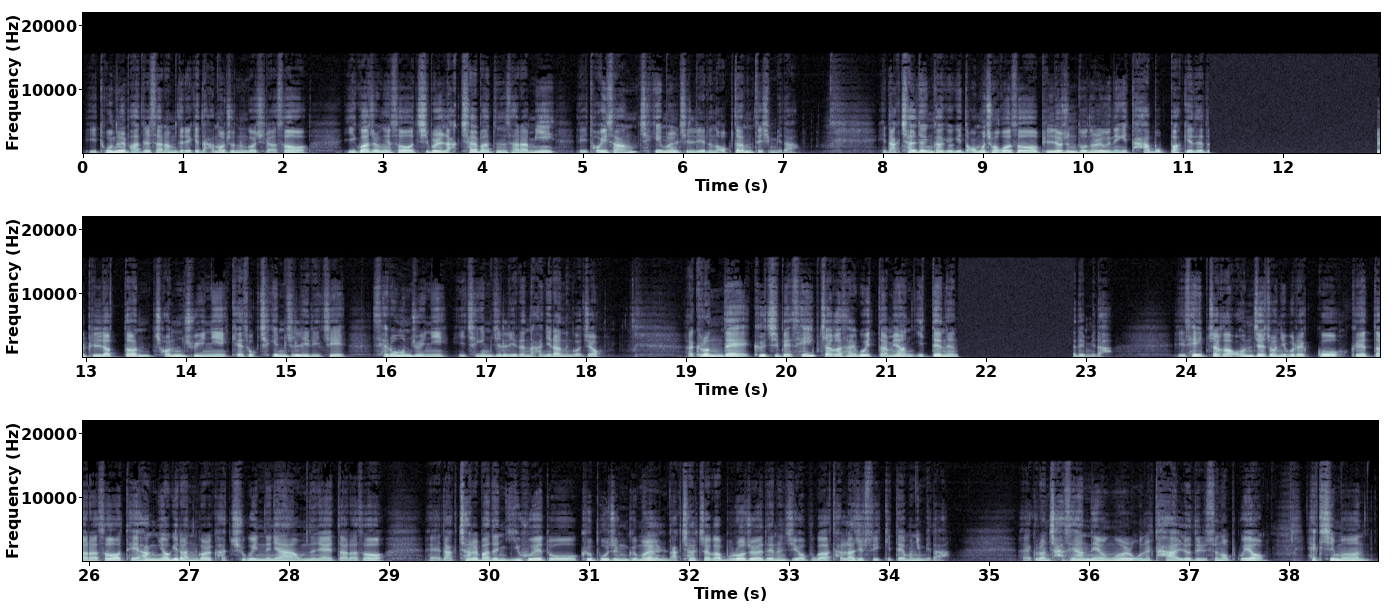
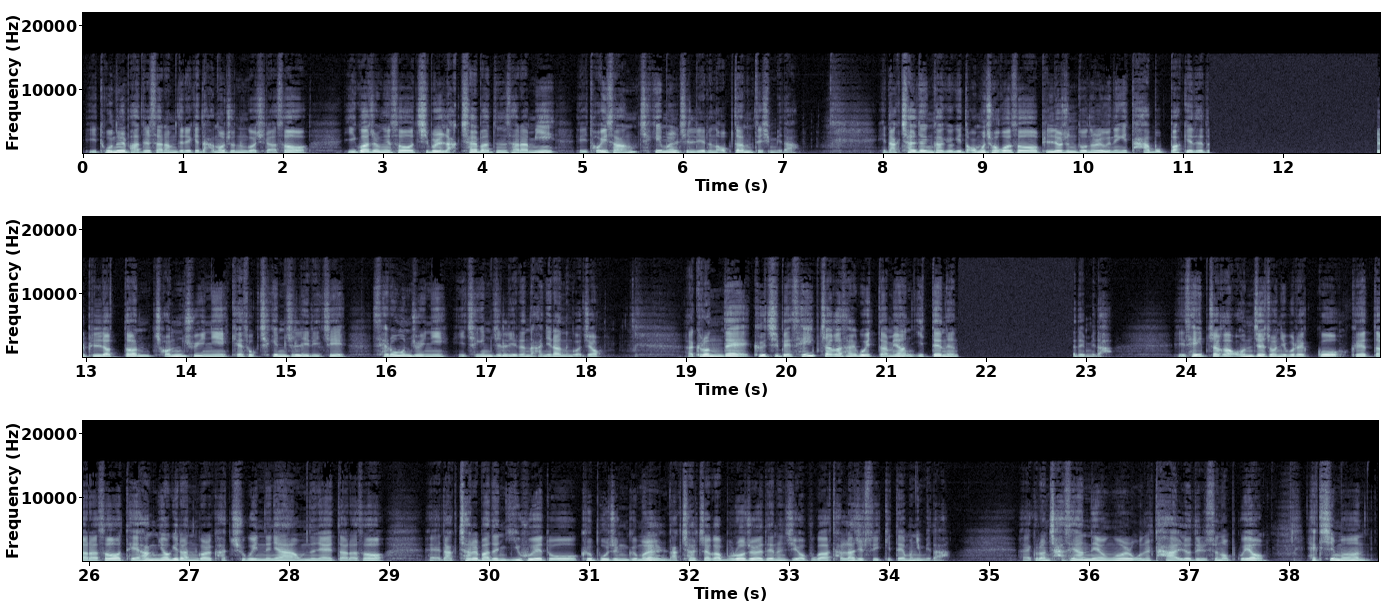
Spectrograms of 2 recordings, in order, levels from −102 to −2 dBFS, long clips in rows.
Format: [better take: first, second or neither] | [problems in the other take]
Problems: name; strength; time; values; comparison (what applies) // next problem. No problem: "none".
neither | audio cutting out; at 11 s for 1.5 s and at 22 s for 1 s; the same in both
